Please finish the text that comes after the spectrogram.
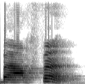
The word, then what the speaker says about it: parfum: UM also We have it in parfum. Parfum. Parfum is perfume. Remember, we don't pronounce the last sounds. So it's not perfume. Parfum.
